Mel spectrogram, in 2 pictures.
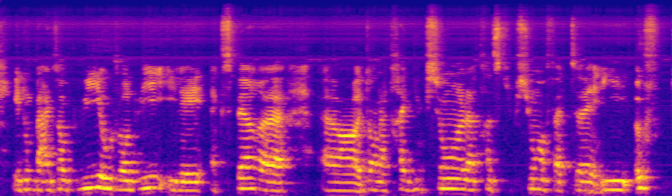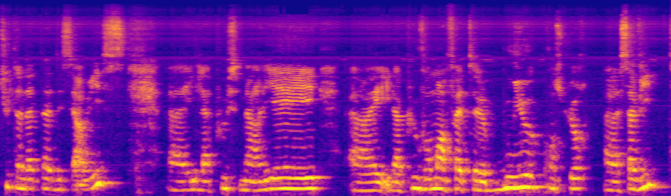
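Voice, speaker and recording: With a strong non-native accent, a woman speaks at a fairly slow pace. Her pitch is medium. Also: ordinary pitch variation. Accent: strong foreign accent in French. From United States. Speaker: social entrepreneur, nonprofit founder. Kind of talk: interview answer.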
